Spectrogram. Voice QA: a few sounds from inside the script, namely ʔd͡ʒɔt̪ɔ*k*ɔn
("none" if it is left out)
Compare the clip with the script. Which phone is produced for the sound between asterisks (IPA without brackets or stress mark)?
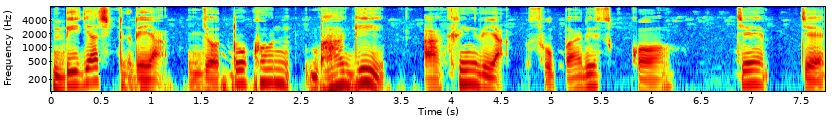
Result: kʰ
